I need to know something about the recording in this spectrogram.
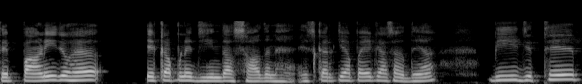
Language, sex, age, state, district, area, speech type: Punjabi, male, 30-45, Punjab, Tarn Taran, urban, spontaneous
